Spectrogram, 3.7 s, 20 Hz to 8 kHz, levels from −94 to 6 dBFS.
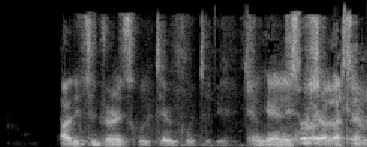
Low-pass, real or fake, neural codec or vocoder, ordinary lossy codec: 7.2 kHz; fake; codec, 24 kHz, 3 kbps, HILCodec; AAC, 32 kbps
